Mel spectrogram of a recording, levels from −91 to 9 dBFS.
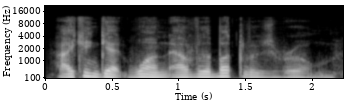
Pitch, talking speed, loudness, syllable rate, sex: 130 Hz, 240 wpm, -17 LUFS, 5.4 syllables/s, male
